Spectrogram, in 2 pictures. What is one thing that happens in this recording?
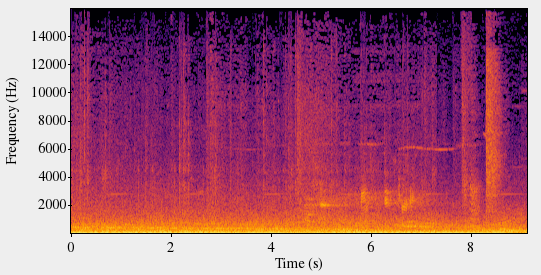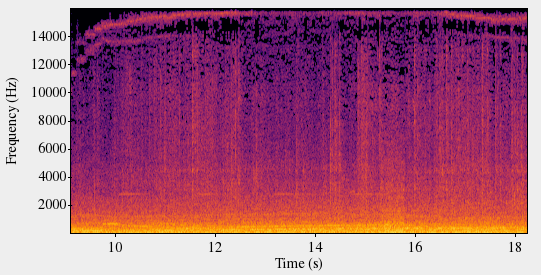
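A bus engine hums and whines as it drives along.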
